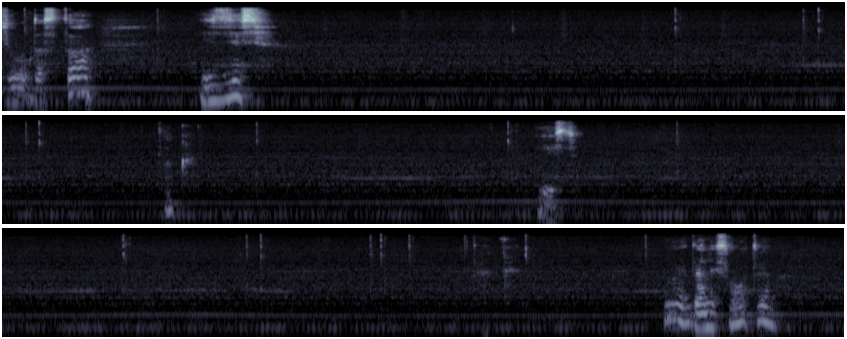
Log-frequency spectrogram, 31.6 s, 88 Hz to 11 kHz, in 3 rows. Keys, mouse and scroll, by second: 1.9-4.9 drag, 10.0-12.3 drag, 13.7-16.7 drag, 18.9-22.0 drag, 24.1 click, 25.7 click, 26.1-29.1 middle drag, 29.1-31.6 drag.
